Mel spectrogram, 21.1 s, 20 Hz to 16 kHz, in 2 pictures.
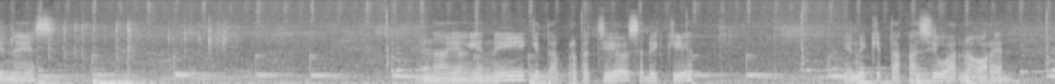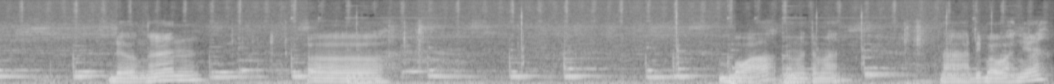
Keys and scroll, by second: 0.0-3.4 typing, 9.4 i, 13.3 t, 14.6 ctrl+a, 19.6 z.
